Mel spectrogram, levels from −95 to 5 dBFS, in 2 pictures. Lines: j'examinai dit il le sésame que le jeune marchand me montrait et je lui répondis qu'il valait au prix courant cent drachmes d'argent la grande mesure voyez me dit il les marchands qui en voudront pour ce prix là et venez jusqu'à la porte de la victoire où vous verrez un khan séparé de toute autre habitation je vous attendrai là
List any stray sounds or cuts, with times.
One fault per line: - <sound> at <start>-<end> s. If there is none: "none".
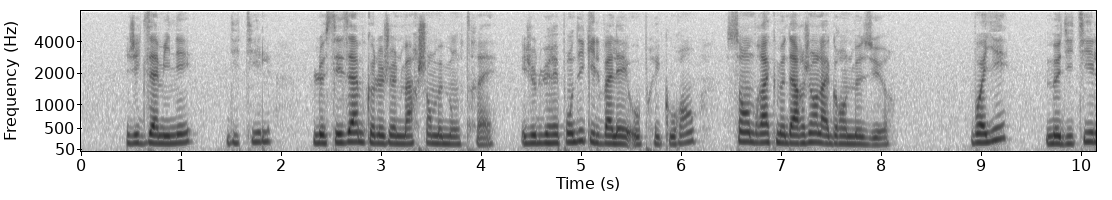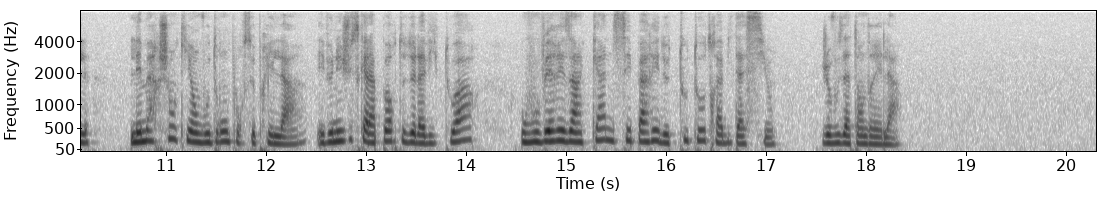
none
